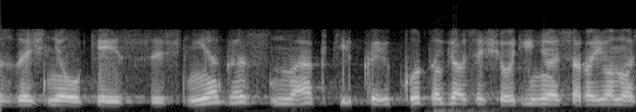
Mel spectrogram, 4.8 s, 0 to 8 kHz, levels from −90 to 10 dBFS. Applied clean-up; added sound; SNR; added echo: none; none; none; none.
